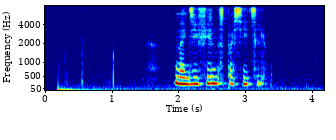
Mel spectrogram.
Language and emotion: Russian, neutral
